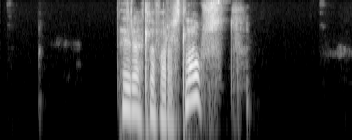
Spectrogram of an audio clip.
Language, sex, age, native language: Icelandic, female, 50-59, Icelandic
